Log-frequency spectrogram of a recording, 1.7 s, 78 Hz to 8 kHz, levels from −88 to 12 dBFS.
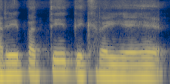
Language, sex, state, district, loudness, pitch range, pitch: Hindi, female, Telangana, Hyderabad, -13 LUFS, 115-130 Hz, 125 Hz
